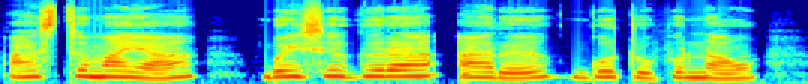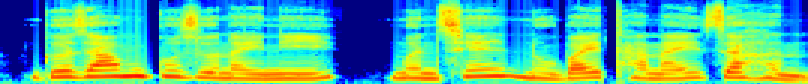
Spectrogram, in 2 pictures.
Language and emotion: Bodo, neutral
